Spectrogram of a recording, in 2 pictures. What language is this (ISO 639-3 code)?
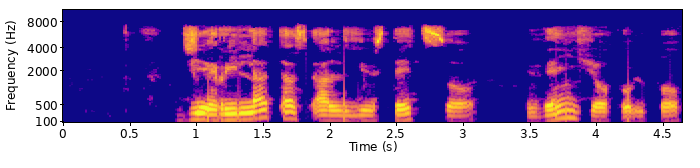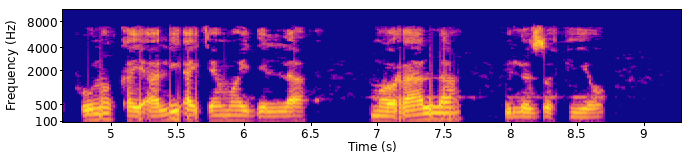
epo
